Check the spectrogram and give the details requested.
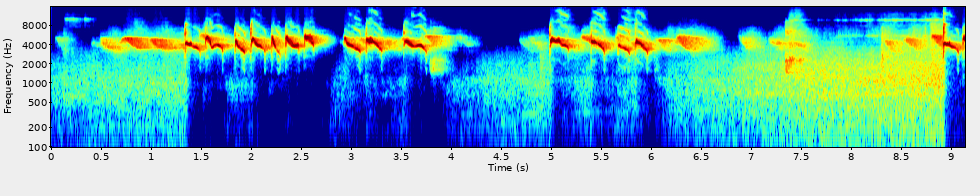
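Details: White-eye, caged hobby bird, 19 September 2022, in build-up singing form: quick high twittering bursts of rapid slurred notes with pauses, over a soft background hiss that swells near the end.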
